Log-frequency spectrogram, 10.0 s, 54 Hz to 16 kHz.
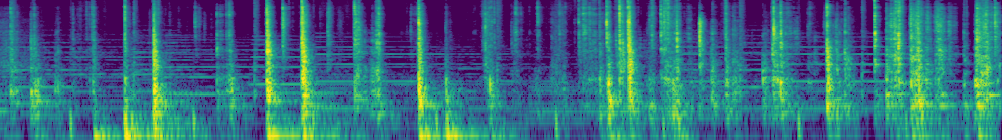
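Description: A screwdriver jabbing and scraping at rusted-through steel on a 1968 Toyota Stout's firewall, giving a string of irregular knocks and scrapes with several heavier thumps, over background music with held notes.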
